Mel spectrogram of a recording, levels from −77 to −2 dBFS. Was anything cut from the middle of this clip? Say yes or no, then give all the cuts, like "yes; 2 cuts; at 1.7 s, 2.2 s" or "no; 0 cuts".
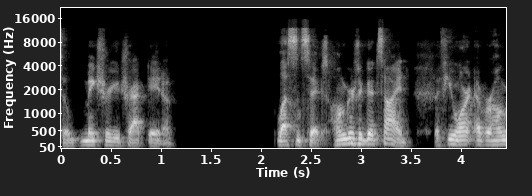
no; 0 cuts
